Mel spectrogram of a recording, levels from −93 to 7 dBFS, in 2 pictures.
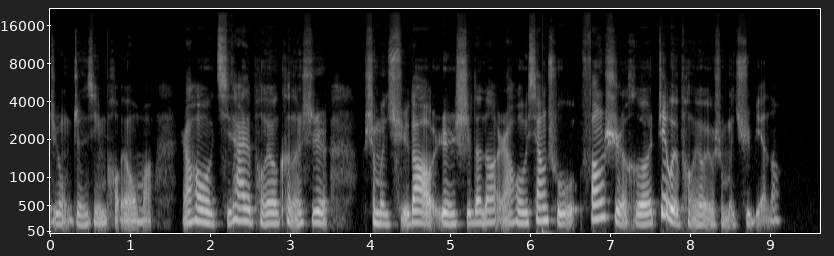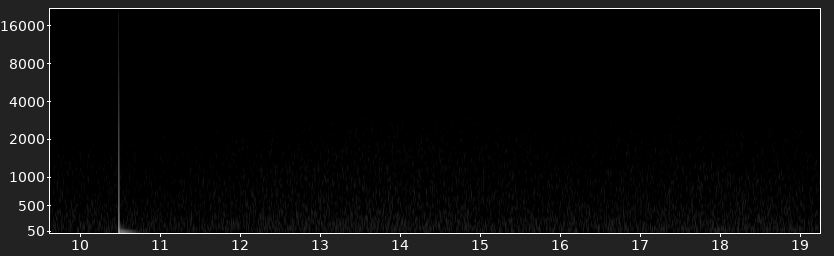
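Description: A low thump cuts into the speech at 6.15 s and again at 10.49 s, each a DC step of about -29 dBFS: the waveform's zero line jumps suddenly, then drifts back as a 20 Hz high-pass bleeds the offset away, while the speech continues unchanged.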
